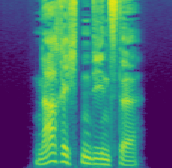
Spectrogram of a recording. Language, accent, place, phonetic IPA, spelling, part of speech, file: German, Germany, Berlin, [ˈnaːxʁɪçtn̩ˌdiːnstə], Nachrichtendienste, noun, De-Nachrichtendienste.ogg
- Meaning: nominative/accusative/genitive plural of Nachrichtendienst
